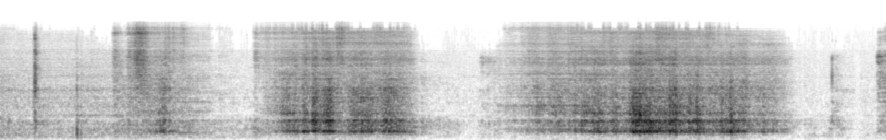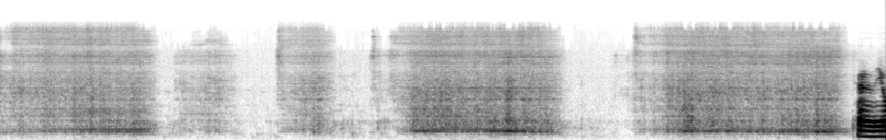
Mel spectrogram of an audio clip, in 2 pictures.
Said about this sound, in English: I know my bowl gouge will actually do this quicker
